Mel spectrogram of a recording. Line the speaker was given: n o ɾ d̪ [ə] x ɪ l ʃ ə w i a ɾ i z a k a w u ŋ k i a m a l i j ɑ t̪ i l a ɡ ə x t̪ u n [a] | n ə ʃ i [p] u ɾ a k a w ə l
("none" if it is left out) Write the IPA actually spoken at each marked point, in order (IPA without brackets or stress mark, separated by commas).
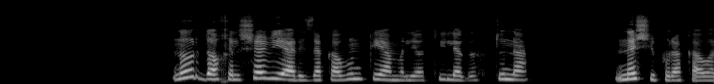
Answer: ɑ, a, p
